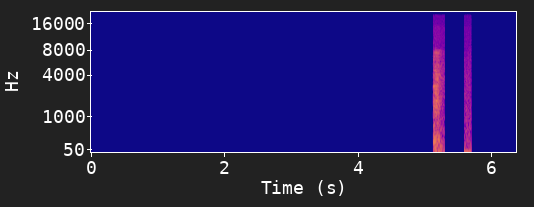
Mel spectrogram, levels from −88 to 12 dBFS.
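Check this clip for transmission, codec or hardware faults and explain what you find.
No transmission, codec or hardware faults can be heard anywhere in the clip. There is nothing to report.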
